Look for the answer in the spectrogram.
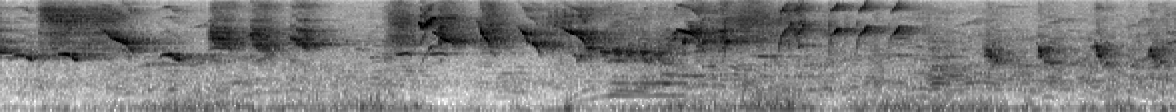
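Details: Greater green leafbird pouring out dense, high chirping and twittering phrases with rapid slurred notes, over steady low rumbling noise.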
